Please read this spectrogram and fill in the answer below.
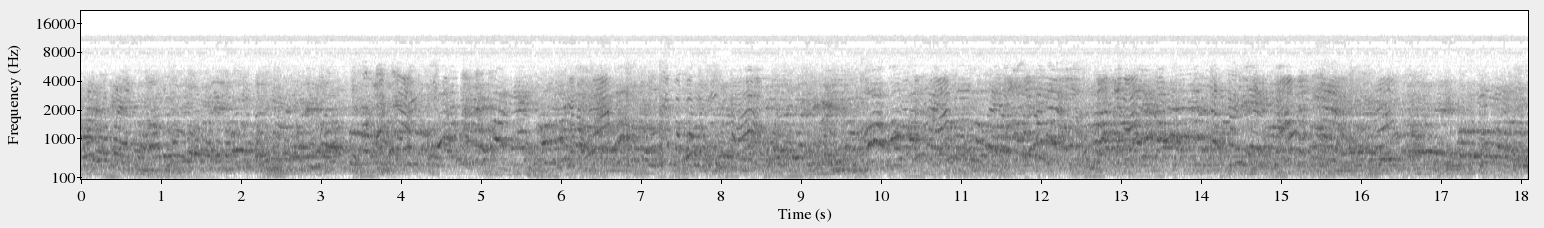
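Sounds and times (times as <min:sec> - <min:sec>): crowd chatter in a large hall: 0:00.0 - 0:18.0.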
